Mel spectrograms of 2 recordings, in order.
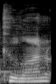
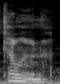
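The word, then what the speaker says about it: Kowloon: I keep calling it Koolon. I probably might I'm probably still going to accidentally call it Koulan, but well, it is Koon. Yes, it's Koon.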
